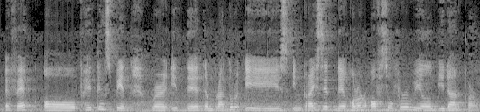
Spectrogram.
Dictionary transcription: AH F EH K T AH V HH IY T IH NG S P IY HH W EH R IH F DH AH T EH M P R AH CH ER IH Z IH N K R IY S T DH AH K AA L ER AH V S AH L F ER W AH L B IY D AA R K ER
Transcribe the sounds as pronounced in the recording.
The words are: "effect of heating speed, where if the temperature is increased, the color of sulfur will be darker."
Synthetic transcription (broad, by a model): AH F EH K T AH F HH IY T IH NG S P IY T W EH R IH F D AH T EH M P R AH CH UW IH S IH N K R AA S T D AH K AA L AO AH F S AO F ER W AH L B IY D AA R K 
